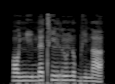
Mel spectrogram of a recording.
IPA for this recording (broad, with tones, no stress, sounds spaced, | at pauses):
ɔ˨ ɲ iː˨ m ɾ ɛ˦ tʰ ĩ˦ r ũ˦ n ʊ˦ b i˨ n a˨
